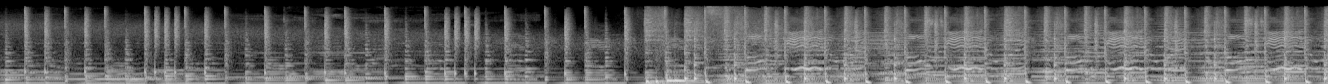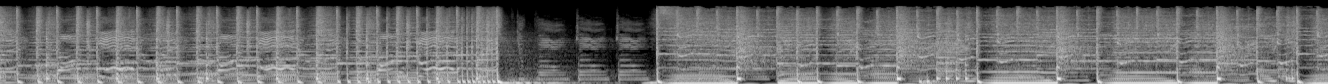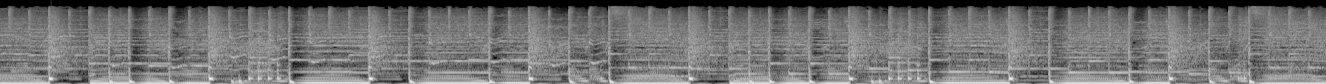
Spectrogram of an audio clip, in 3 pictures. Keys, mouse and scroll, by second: 0.1 click, 0.8 click, 1.1 ctrl+c, 1.2 alt+Tab, 1.6 ctrl+v, 1.7-2.8 typing, 3.5 ctrl+a, 4.0 click, 6.8 click, 8.6 click, 9.6 ctrl+c, 10.7 click, 10.8 Return, 11.2 click, 11.3 Return, 12.4 ctrl+0, 14.9-17.6 scroll up 1, 17.6 click, 21.5 alt+Tab, 22.8 alt+click, 23.8 right click, 24.9 click, 25.8 right click, 27.0 click, 30.9-31.2 alt+scroll up 1, 31.6-32.0 alt+scroll up 2, 32.4-33.0 scroll up 1, 33.5 click, 34.4-35.2 scroll up 1, 35.2 click, 36.3 ctrl+c, 37.5 click, 39.4 v.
